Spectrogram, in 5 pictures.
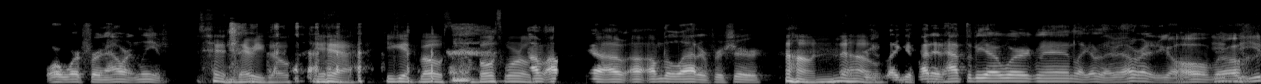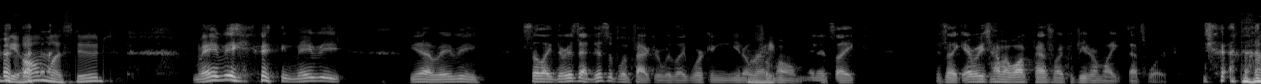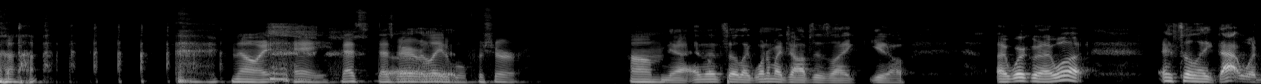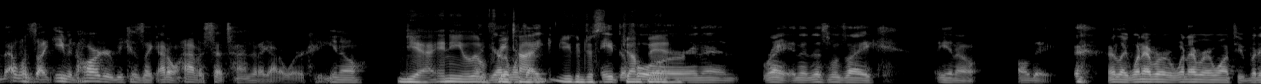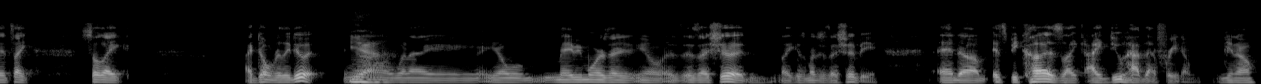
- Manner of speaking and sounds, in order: chuckle; laugh; laughing while speaking: "Yeah"; unintelligible speech; laughing while speaking: "Oh, no"; laugh; chuckle; laugh; laugh; other background noise; yawn; scoff
- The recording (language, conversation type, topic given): English, advice, How can I prevent burnout while managing daily stress?
- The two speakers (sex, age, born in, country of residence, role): male, 35-39, Dominican Republic, United States, user; male, 35-39, United States, United States, advisor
